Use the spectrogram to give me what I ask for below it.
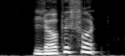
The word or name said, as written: loppefund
